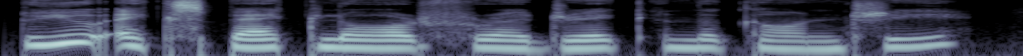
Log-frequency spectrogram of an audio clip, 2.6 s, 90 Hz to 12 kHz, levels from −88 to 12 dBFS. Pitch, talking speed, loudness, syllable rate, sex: 195 Hz, 190 wpm, -19 LUFS, 5.2 syllables/s, female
